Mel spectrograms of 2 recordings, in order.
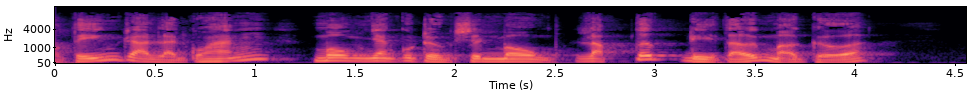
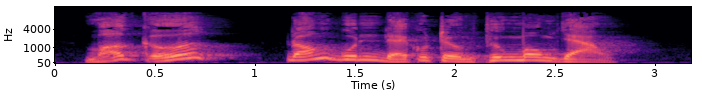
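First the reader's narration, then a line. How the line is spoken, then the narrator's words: Raised voice. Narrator (Vietnamese): Các tu mới cất cao giọng nói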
